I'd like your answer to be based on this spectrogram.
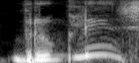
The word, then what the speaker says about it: Brooklyn: ¿Brooklyn? Sí, ¿no? Lo digo bien. Uh-huh.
